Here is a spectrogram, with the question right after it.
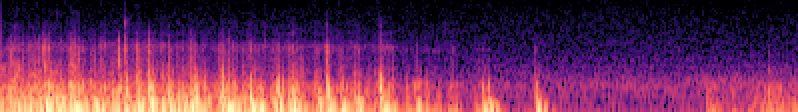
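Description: Long nails scratch the side bristles of a light-blue domed silicone bristle mat, making dense, muffled, low scratching and thumping that fades into a few separate taps. After a brief silence, a fast rubbing motion ends the clip with soft, low brushing.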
